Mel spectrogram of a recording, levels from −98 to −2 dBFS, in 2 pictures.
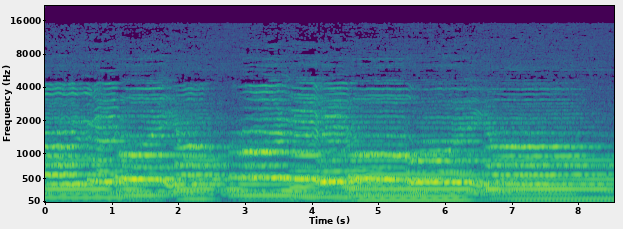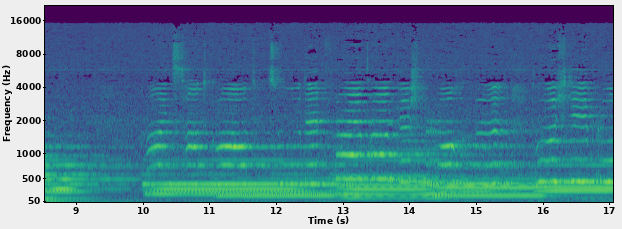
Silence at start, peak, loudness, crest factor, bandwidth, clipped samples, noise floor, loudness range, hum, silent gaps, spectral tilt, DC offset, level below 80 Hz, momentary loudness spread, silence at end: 0 s; -4 dBFS; -21 LUFS; 18 dB; 15.5 kHz; under 0.1%; -44 dBFS; 11 LU; none; none; -6.5 dB/octave; under 0.1%; -40 dBFS; 12 LU; 0 s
